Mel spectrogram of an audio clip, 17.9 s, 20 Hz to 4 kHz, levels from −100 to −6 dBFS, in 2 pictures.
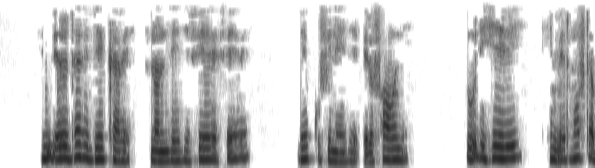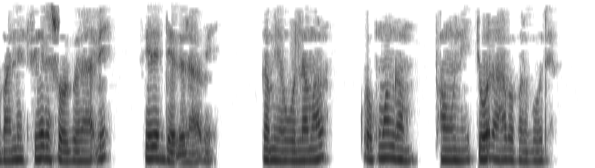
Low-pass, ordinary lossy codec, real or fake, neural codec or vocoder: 3.6 kHz; MP3, 16 kbps; real; none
